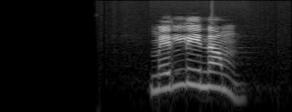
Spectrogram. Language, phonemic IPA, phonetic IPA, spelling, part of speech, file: Tamil, /mɛllɪnɐm/, [me̞llɪnɐm], மெல்லினம், noun, Ta-மெல்லினம்.ogg
- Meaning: the group of soft or nasal consonants (ங, ஞ, ண, ந, ம, ன)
